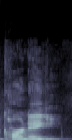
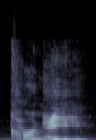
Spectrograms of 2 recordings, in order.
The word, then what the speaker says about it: Carnegie: in Carnegie mmm-hmm probably people are listening to me really bad because they're probably looking like Carnegie because I think most people pronounce it Carnegie I know but I think that's I think that's a Pittsburgh thing I think it's like it's not Pittsburgh ease but like we just call it that yeah it's we just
